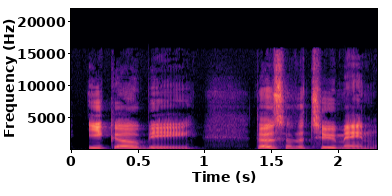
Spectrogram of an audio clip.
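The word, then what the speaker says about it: ecobee: kind of weird but it's like e Eco like eco-friendly and then B like the animal like the insect B Eco B those are the two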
